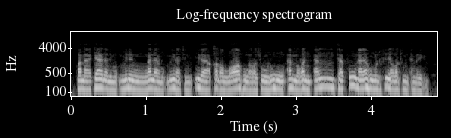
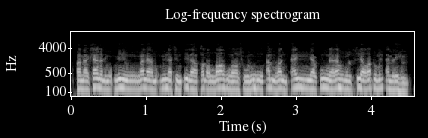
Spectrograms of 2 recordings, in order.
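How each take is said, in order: First: تكون begun with a t, "an takuna"; feminine ta. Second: Said in the usual way. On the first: Shown as a demonstration. Teacher shows Qalun's reading, تكون with feminine t. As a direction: say تكون with t in place of y. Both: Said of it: "قرأ قالون بالتاء على التأنيث".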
